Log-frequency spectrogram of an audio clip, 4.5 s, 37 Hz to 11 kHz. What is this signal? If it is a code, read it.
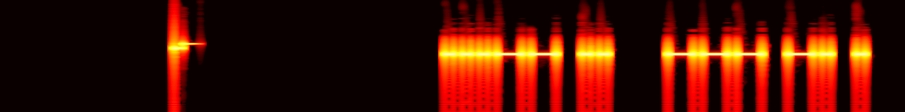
Morse code, heard as a keyed tone, about 28 wpm, 700 Hz. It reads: 3I ONE
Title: Winter Field Day Exchanges Encore 28wpm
